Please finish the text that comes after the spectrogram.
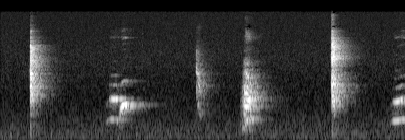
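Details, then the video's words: Female African grey parrot kept as a pet, morning banter: harsh rasping squawks alternate with short pure whistled notes, six sounds spaced about a second apart. "Hilarious African Grey Chatterbox"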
